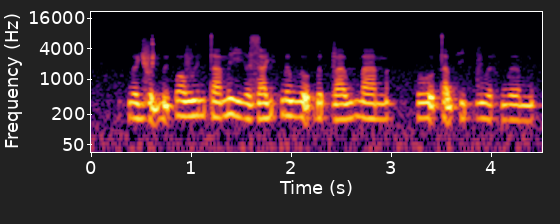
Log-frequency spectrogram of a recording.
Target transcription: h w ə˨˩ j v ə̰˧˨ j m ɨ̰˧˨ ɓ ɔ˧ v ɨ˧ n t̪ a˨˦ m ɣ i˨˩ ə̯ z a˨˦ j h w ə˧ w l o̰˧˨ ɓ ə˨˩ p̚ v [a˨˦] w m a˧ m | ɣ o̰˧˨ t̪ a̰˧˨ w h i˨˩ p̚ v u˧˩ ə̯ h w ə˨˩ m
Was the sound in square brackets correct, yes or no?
yes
